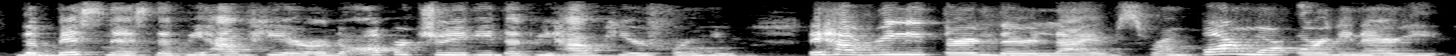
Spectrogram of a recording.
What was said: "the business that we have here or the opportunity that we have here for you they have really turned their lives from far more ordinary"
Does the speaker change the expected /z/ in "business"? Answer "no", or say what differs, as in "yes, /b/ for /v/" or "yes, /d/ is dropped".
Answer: yes, /s/ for /z/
